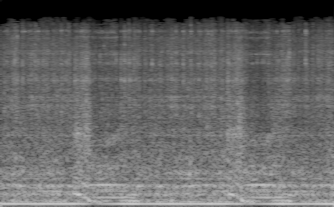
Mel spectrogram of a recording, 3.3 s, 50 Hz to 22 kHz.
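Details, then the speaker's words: GM CS130D/AD244-type alternator on a bench tester, run full blast by touching positive to the brush: rough buzzing growl with strong low hum from a bad bridge rectifier. "You hear that growling sound? You hear that horrible sound? A real growling sound."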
